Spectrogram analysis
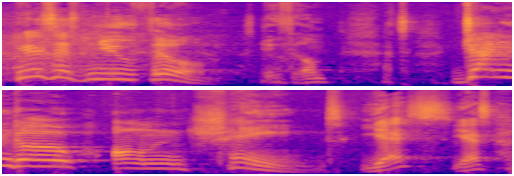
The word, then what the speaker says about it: Django: That's Django Unchained. Yes, yes, the D is silent, rather like the N in Tory cuts.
